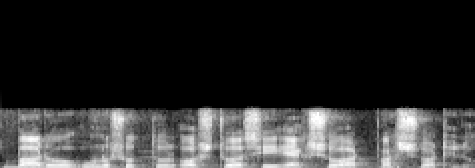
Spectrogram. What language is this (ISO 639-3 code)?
ben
